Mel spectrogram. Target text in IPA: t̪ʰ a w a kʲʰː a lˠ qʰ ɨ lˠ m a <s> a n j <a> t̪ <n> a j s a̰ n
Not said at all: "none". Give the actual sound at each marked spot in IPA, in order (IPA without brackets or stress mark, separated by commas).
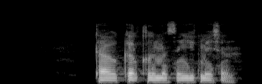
s, e, m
